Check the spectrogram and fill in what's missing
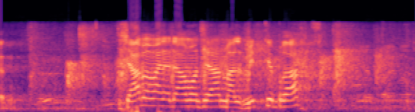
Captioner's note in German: Beifall bei der FDP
